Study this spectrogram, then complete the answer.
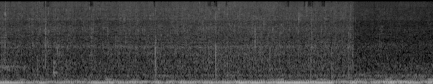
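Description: Pork and onion fry in a pan for ginataang kalabasa, a steady close hiss of sizzling oil with faint crackles and no talk.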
